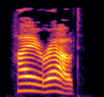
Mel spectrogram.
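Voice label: "hire out", British English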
